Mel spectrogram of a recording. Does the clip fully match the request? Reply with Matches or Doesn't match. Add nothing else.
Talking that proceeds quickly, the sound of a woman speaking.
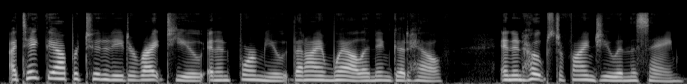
Matches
